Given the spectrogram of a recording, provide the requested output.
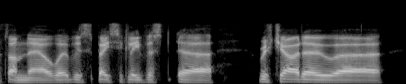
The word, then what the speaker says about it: Ricciardo: I say Ricciardo because I'm not Italian. yeah. Ricardo, Well, actually, basically, funny thing, if he were Italian, you would pronounce him exactly Ricciardo. yeah. I mean, I tried to do my best. I'd say Yeah, Ricciardo. I would say do on the end instead of yeah. do, obviously. Ricciardo, Cuccia, famiglia, Giuseppe Verdighetti.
